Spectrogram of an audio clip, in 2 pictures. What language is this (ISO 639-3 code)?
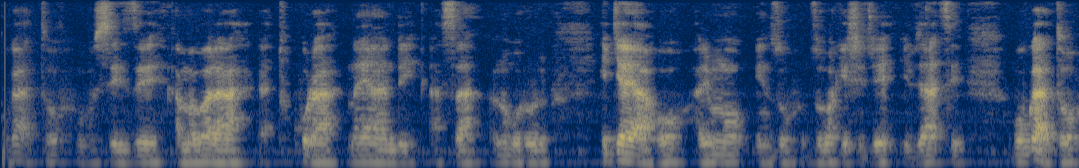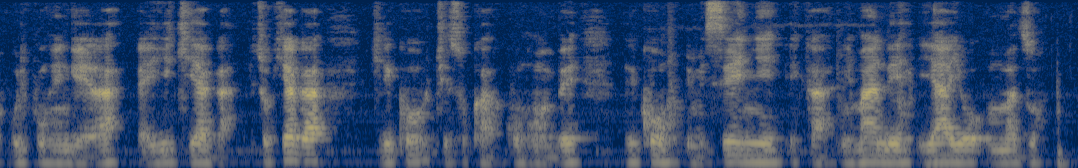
run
